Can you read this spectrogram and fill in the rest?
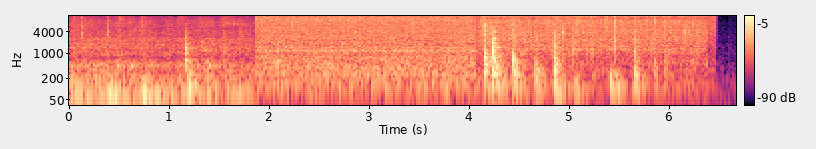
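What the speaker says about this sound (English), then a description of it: "we heat the pan, add some oil to it, and when the oil gets hot, we add chopped onions to it" Chopped onions dropped into hot oil in a pan, a steady close sizzle that jumps louder partway through, with scattered stirring clicks and pops and no talking.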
